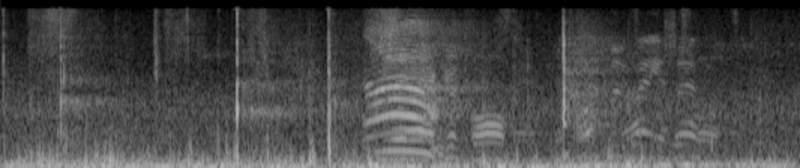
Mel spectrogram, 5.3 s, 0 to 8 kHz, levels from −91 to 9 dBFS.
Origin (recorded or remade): recorded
